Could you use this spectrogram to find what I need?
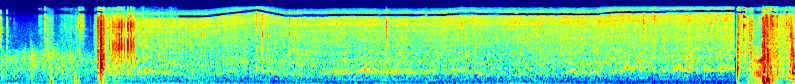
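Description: A rope whirs steadily.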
